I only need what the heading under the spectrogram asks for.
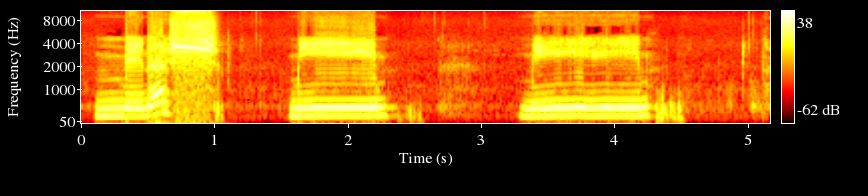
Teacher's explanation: मीम दोनों होंठों के खुश्क हिस्से से अदा किया जाता है। मिनश, दोनों होंठों को मिलाइए, मिनश, मीम मीम।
